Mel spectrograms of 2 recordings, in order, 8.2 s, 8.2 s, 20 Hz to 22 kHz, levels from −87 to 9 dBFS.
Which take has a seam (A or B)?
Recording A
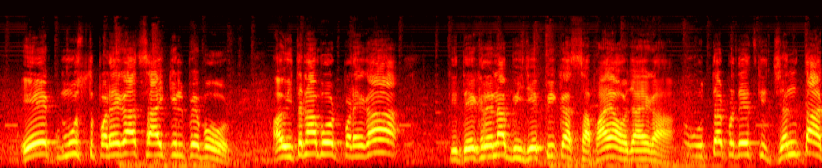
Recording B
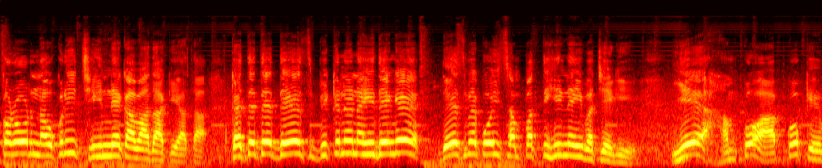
A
